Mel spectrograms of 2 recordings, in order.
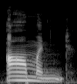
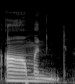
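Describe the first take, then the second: Both takes have the same delivery.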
